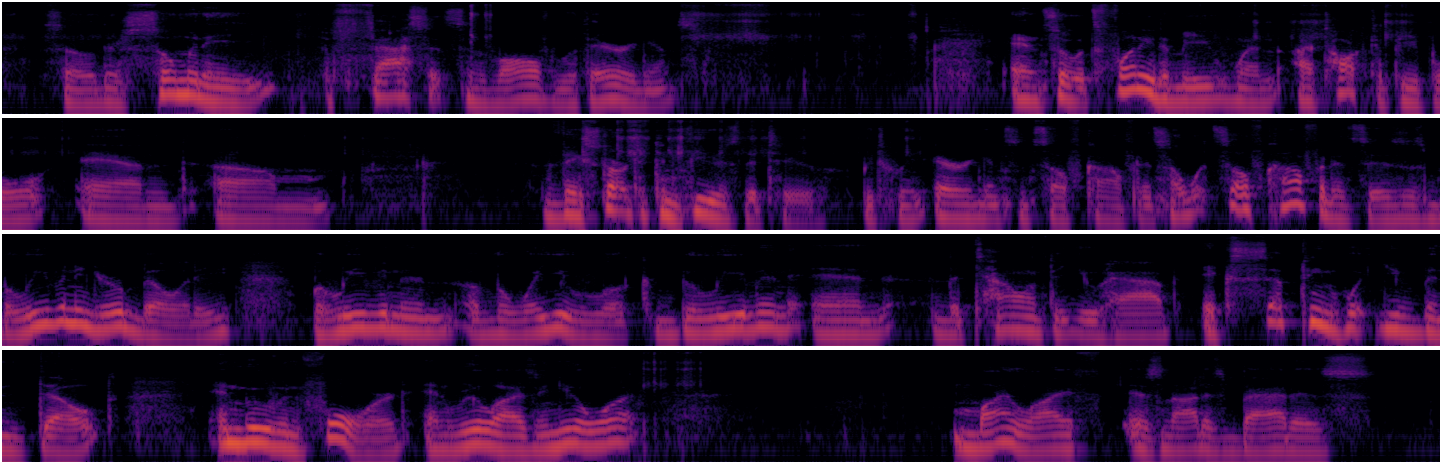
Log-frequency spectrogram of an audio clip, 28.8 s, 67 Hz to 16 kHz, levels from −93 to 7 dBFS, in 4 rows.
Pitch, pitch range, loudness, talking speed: 125 Hz, 115-155 Hz, -49 LUFS, 150 wpm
